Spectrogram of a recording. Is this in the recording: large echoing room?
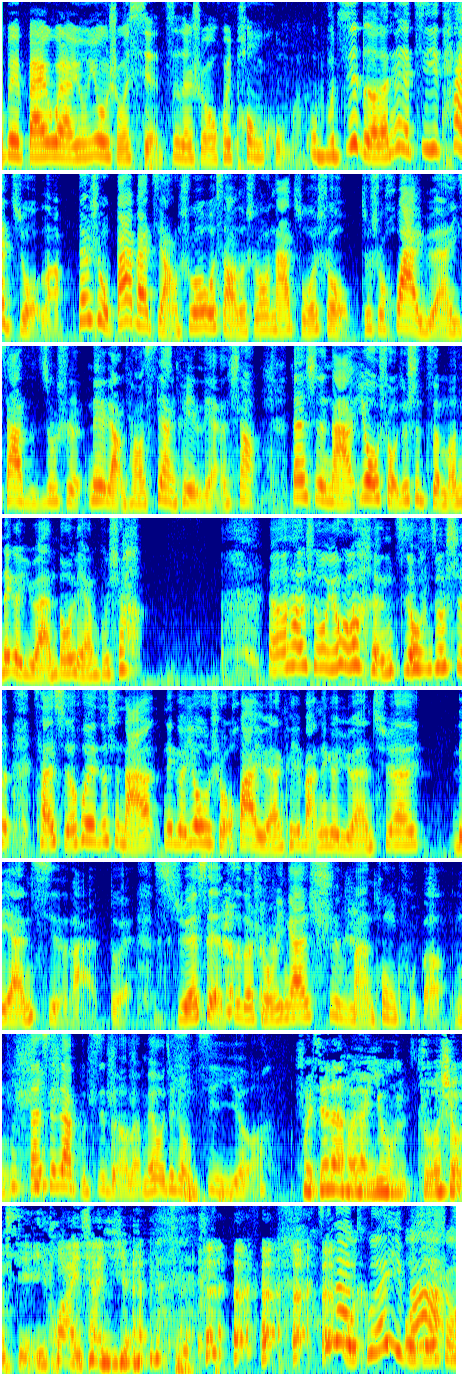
no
